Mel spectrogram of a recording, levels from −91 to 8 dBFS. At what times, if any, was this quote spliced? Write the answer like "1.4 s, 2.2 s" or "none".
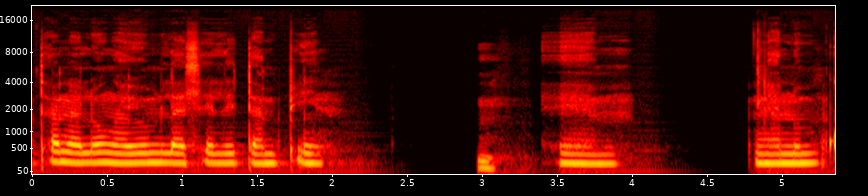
none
